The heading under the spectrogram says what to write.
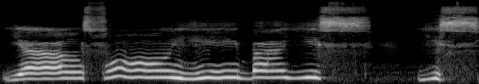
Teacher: Satu sin yang mati yang pertama, yang kedua sin berbaris bawah. Sebab itu kita kena bunyikan safir itu dengan jelas kerana sin itu mati ya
